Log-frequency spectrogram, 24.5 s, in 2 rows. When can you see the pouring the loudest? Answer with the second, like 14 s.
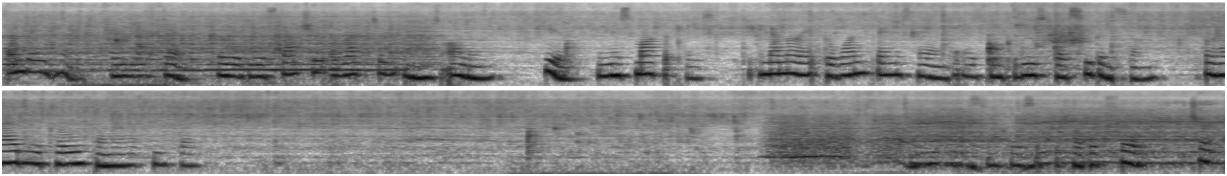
10 s.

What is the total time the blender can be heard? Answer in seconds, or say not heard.
9 s.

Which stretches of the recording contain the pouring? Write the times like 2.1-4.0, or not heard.
0.7-1.8, 9.8-10.8, 17.2-19.4.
